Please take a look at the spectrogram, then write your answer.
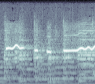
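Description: A bright whistled melody with a wavering, slightly vibrato tone carries over a bouncy musical accompaniment, the tune rising and dipping in short phrases with brief breaks between them.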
